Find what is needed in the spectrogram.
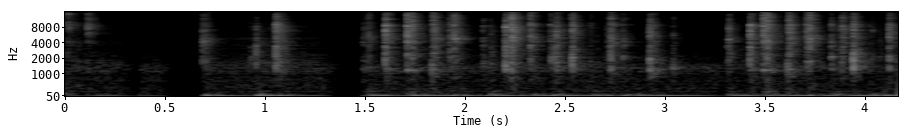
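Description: Typing on a computer keyboard: a quick, irregular run of keystroke clicks over a steady low hum.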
